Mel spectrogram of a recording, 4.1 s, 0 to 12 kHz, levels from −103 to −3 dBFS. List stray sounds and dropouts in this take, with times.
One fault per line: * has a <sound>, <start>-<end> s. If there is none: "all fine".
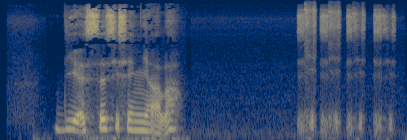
* has a laugh, 3.0-4.0 s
